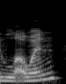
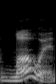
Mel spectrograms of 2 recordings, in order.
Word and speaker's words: Lohan: because they realized that we've been saying her name wrong because she said it Lindsay Lohan and everybody was like, Lohan, it's not Lohan?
